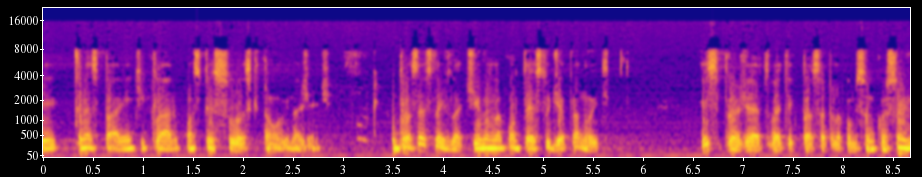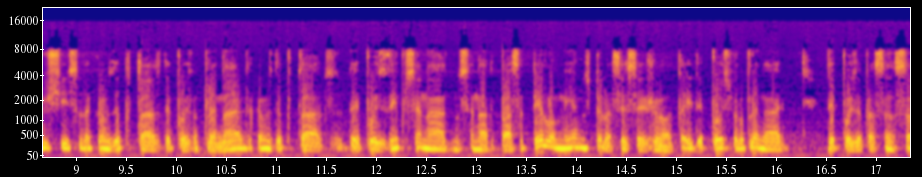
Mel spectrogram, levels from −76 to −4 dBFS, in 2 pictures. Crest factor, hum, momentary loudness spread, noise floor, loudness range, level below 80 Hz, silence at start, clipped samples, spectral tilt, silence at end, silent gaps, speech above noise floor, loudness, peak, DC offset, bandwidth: 10 dB; none; 7 LU; -36 dBFS; 2 LU; -40 dBFS; 0 s; under 0.1%; -4.5 dB/octave; 0 s; none; 25 dB; -11 LUFS; 0 dBFS; under 0.1%; 16.5 kHz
